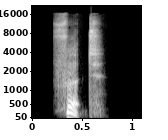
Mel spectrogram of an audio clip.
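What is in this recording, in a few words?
"foot", British phonetics; 英语音标发音（剑桥版）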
